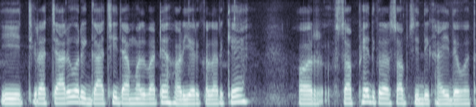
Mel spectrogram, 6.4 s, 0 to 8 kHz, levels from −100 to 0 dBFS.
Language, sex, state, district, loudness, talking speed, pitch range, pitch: Bhojpuri, male, Bihar, Muzaffarpur, -13 LUFS, 170 wpm, 120-140 Hz, 125 Hz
